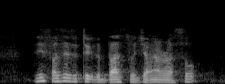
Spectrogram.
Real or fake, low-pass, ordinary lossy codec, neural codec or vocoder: fake; 5.4 kHz; MP3, 24 kbps; codec, 16 kHz, 1.1 kbps, Voila-Tokenizer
